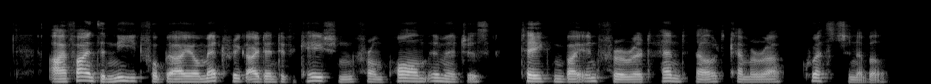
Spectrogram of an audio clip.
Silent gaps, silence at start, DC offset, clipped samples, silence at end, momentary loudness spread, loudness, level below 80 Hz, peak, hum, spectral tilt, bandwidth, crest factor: none; 0.5 s; under 0.1%; under 0.1%; 0.45 s; 10 LU; -25 LUFS; -66 dBFS; -4 dBFS; none; -6 dB/octave; 8.2 kHz; 20 dB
